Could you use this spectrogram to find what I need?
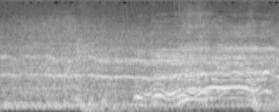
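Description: A car engine revs hard as it pulls away at full throttle after picking up passengers on a road. The tone is loud and wavering, with the pitch swooping up and down through repeated revs.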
